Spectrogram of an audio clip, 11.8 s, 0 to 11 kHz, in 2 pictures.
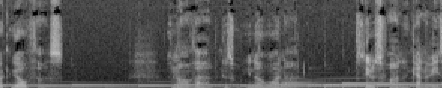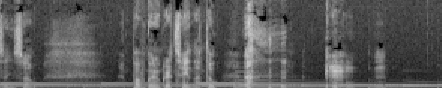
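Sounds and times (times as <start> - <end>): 
speech: 0.0 - 1.0, 2.3 - 7.0, 7.7 - 11.2
steady low tonal background: 0.0 - 11.7
person clearing throat: 9.2 - 11.2.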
